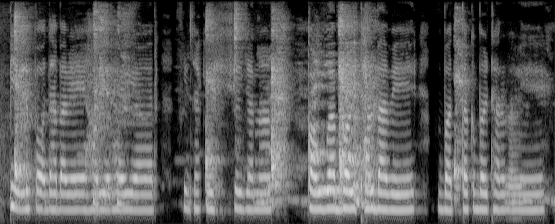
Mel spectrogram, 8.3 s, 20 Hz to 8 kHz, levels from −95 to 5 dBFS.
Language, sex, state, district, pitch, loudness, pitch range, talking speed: Hindi, male, Uttar Pradesh, Ghazipur, 220 Hz, -19 LUFS, 215-230 Hz, 110 wpm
